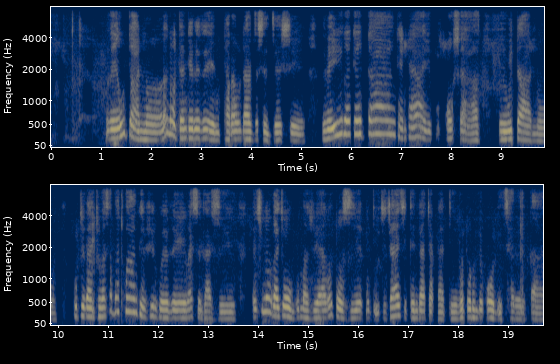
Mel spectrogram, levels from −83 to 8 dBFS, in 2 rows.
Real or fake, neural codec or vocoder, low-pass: fake; codec, 44.1 kHz, 2.6 kbps, DAC; 7.2 kHz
